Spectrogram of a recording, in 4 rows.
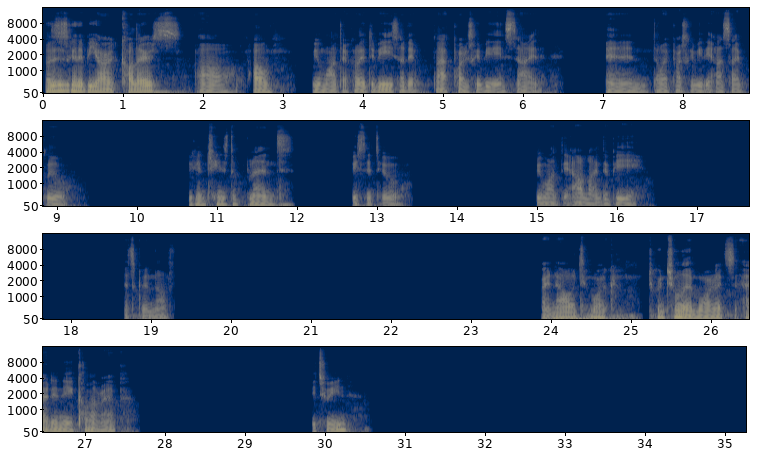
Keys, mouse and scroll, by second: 0.1-2.2 scroll up 1, 10.5-11.8 scroll up 3, 12.0 shift+click, 19.0 click, 20.0 click, 20.3-22.5 scroll down 5, 22.5 click, 23.3 shift+a.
